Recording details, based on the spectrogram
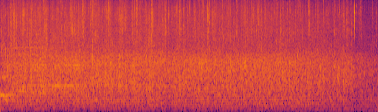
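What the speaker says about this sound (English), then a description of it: "Let's give them a hand of applause, please." A crowd applauds steadily for several seconds at a medical school Match Day ceremony, the clapping fading slightly before ending.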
